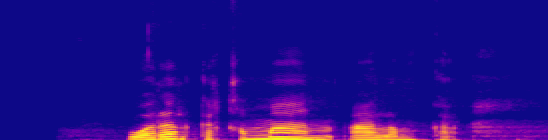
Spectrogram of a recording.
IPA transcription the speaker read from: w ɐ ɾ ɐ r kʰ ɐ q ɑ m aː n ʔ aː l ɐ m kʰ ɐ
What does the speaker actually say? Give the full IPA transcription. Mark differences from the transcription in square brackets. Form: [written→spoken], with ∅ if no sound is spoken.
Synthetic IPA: w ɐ ɾ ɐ r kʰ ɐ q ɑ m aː n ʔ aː l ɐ m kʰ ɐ

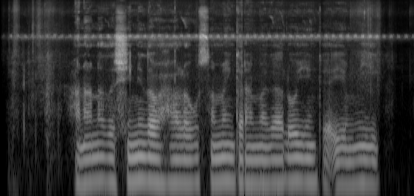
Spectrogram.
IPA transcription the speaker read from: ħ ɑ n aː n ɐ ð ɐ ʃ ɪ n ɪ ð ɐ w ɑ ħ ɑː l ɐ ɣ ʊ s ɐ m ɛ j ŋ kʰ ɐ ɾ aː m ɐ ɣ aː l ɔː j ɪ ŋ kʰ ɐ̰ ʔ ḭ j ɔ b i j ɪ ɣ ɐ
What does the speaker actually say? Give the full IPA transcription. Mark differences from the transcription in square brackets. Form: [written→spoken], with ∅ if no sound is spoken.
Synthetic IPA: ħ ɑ n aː n ɐ ð ɐ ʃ ɪ n ɪ ð ɐ w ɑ ħ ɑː l ɐ ɣ ʊ s ɐ m ɛ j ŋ kʰ ɐ ɾ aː m ɐ ɣ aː l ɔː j ɪ ŋ kʰ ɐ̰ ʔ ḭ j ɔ [b→m] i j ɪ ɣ ɐ

